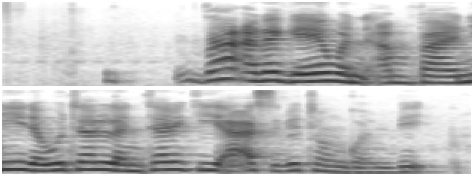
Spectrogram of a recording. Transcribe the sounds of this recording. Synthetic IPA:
zaː˦ʔa˨ɽɐ˦ɡa˨jɐ˦wɐ˨ŋʔa˨mɸaː˨niː˦da˨wʊ˦tɐ˦rlɐ˨ntɐ˦rkʲiː˨ʔa˨ʔa˦sɪ˨bɪ˦tɪ˨ŋɡʷɔ˨mbe˦ʔ

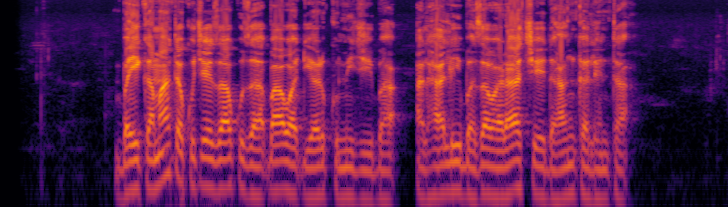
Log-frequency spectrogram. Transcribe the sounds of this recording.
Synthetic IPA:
ba˨jkaː˨maː˦ta˨kʷu˨t͡ʃeː˦˨zaː˦kʷu˨zaː˨ɓaː˦wa˨ɗɪ˨jɐ˦rkʷʊ˨mɪ˦d͡ʒiː˨ba˦ʔʔa˨lɦaː˦liː˦baː˨zɐ˦wɐ˨ɽaː˦t͡ʃeː˨da˨ha˦ŋkɐ˨lɪ˦nta˨ʔ

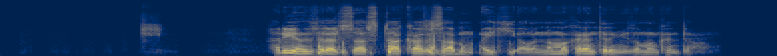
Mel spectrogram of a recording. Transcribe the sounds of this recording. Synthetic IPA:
ha˦rjɐ˨nzu˦sɐ˨laː˦lɪ˨zaː˦su̥˨ta˦kʰaː˦sa˨saː˦mʊ˨ŋʔa˦jkʲiː˨ʔa̰˨wɐ˦nːɐ˦mːɐ˦kɐ˦ɾɐ˦ntɐ˦rmeː˨zɐ˦mɐ˦ŋkʰɐ˦nta̰ː˨

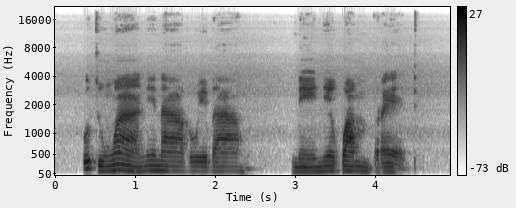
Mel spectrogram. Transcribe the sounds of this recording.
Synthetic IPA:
o˦tu˨ŋʷaː˦˨ɲɪ˦na˨a˨ɾʊ˦ɪ˦ba˦a˦ɦʊ˨ | ne˨ɲe˦kʷa˦m̩˦bɾe˦˨d

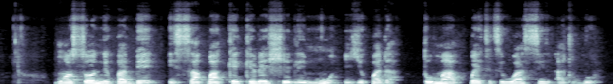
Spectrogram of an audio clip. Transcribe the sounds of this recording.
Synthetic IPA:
w̃ɔ̃˧sɔ˧nĩ˦k͡pa˧bi˦i˦˨sa˧k͡pa˧ke˦ke˧ɾe˦˨ʃe˧le˨mũ˨˦i˦˨je˨˦k͡pa˧da˨ | to˦mãː˦˧˨k͡pɛ˦ti˦ti˦wa˦si˦a˦˨du˨˦ɡ͡bo˦˨

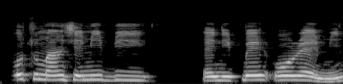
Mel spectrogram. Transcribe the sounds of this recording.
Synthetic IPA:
o˦tũ˦mãː˦˧n̩˦ʃe˧mĩ˦bi˦ | ɛ˧nĩ˧k͡pe˦o˦ɾɛ˦˨mĩ˨˦

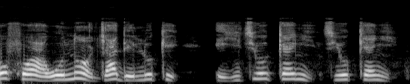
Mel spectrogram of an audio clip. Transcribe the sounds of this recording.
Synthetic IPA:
o˦fɔ˧a˨wo˧nãː˦˨d͡ʒa˨˦de˧lo˦ke˦˨ | e˨ji˨˦ti˦o˦kɛ˦j̃ĩ˦˨ti˨˦o˦kɛ˦j̃ĩ˦˨

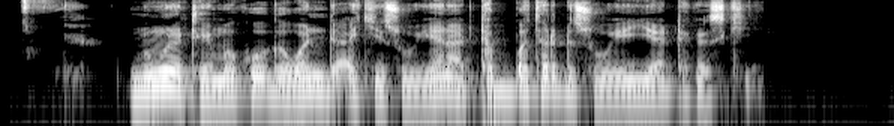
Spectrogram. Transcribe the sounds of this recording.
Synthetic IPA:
nuː˦na˨tʰa˨jmɐ˦kʷoː˦ɡa˨wɐ˦nda˨ʔa˦kʲeː˨soː˦jɐ˦naː˨tɐ˦bːɐ˦tɐ˦rda˨soː˨jɐ˦jːaː˨da˨ɡɐ˦skʲʰeː˦

